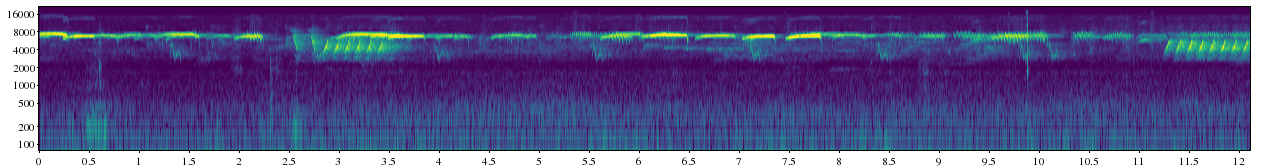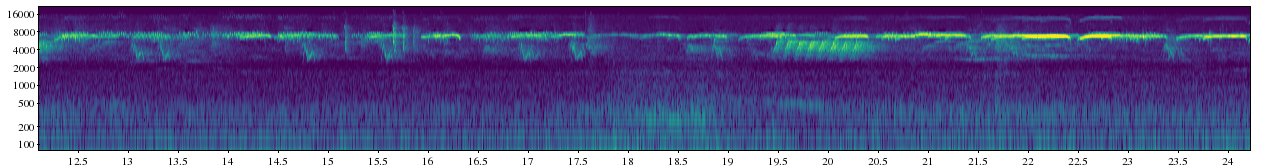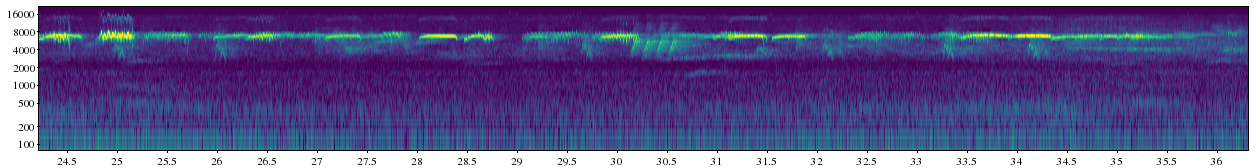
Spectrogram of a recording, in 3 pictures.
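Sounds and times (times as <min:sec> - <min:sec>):
Cedar Waxwing Bombycilla cedrorum calling: 0:00.0 - 0:36.3.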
